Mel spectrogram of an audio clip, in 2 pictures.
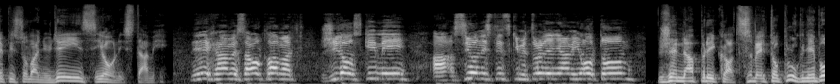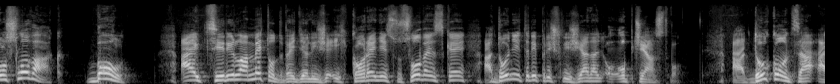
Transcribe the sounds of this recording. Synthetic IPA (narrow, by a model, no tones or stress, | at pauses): ɛpisɔʋaɲɪuɟɛjiːnsiɔnist̪a̰mḭ | ɲɛɲɛxaːmɛsaɔklamaɟ | ʒid̪ɔʊskimiasiɔnist̪it͡skimit̪r̩ɟɛɲɪamiɔt̪ɔm | ʒɛnapɾiːkla̰t̪sʋɛt̪ɔpluːɡɲɛbɔlslɔʋa̰ːk | bɔl | ʔajt͡siɾilamɛt̪ɔd̪ʋɛɟɛliʒɛixkɔɾɛɲɛsuːslɔʋɛnskɛːʔa̰d̪ɔɲit̪ɾipɾiʃliʒɪad̪aɟɔɔpt͡ʃɪa̰nst̪ʋɔ̰ | a̰d̪ɔkɔnt͡saʔa̰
